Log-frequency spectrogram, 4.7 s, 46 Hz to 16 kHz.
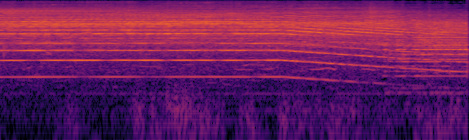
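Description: A fire engine, Wakefield engine number 1, sounding its wailing siren in a 4th of July parade, a loud, steady tone that winds down in pitch toward the end, with low crowd and street rumble beneath.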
